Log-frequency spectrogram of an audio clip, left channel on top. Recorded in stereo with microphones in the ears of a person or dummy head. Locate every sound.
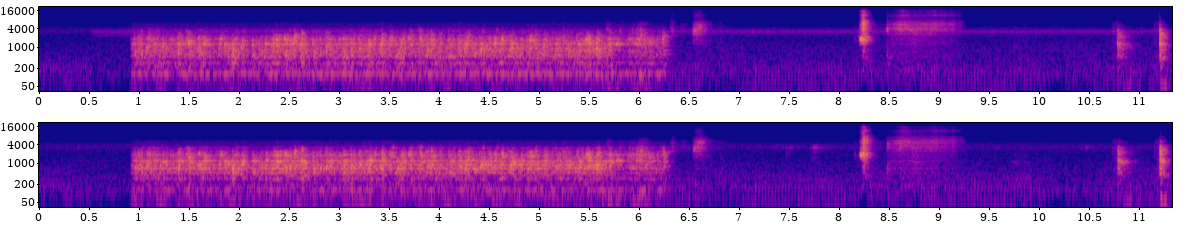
0.9 s chopping: 75° left (ahead or behind), 4 m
